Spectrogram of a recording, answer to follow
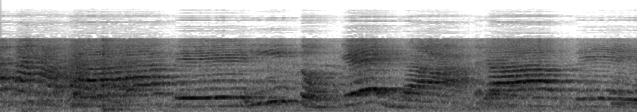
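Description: Young children singing a song together, joined by women's voices, in phrases with held notes.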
